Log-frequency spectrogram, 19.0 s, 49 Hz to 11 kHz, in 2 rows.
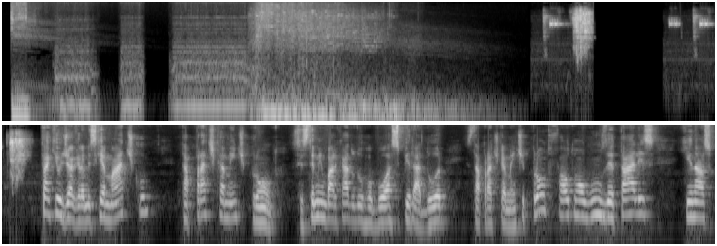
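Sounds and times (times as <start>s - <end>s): long crash: 3.3s - 6.6s.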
